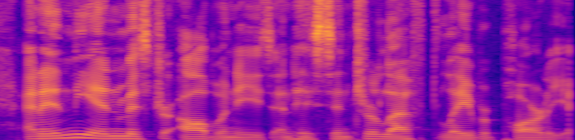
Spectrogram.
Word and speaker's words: Albanese: Albanese and his center-left Labour Party appeared to have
